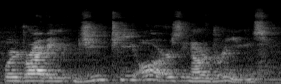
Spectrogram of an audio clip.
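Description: A man in his thirties giving a mock-serious dramatic reading in a deliberate, theatrical manner with long pauses, in a living room. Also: on the high side, expressive, a bit bright. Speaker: talent show performer. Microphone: far camera. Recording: distant camera, roomy echo, noisy background.

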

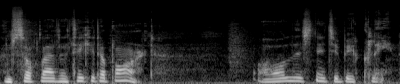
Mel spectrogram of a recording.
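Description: Gravelly-voiced man, casual repair commentary. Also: medium pitch, normal speed, warm tone. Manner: talks in short remarks while working. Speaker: host, radio repairer. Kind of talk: casual hands-on repair narration. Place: indoor workbench. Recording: noisy recording with background room noise.

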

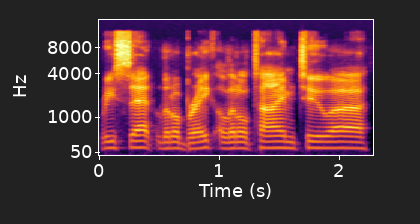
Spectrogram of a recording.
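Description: A man in his thirties chatting casually as an interview guest, thinking aloud in a halting, self-deprecating way. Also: medium pitch, completely flat delivery, a bit bright, clean tone, no echo, studio quality. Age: 30s.

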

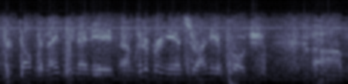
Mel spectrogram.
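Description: A man's voice: medium pitch, steady tone, a little fast. An American man working as an air traffic controller, speaking in clipped phrases over aviation radio. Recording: very noisy, muffled aviation radio.

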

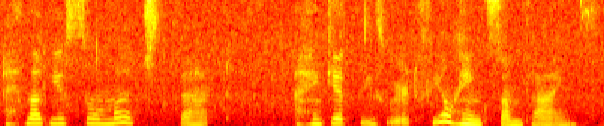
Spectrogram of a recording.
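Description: Woman acting a very high-pitched shy catgirl familiar. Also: gravelly, darkish tone, a little hiss or hum, exaggerated voice, poor audio. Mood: shy, affectionate. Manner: halting, flustered, cutesy pleading. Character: young catgirl witch's familiar, shy, flustered, devoted, clingy. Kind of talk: ASMR roleplay.

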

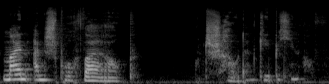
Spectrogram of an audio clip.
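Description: An actress playing a sorrowful, dutiful young woman in love in a 1950s German radio drama, pleading, solemn and breathy. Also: mid-range voice, unhurried, close to an everyday voice. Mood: sorrowful, resigned.

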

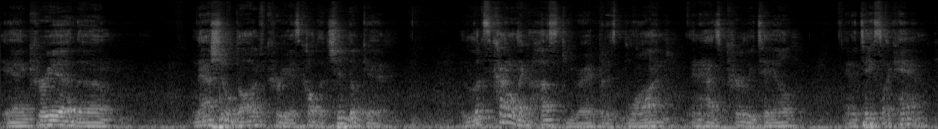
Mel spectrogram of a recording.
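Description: A young American man doing a casual stand-up set on a small club stage, with a deadpan delivery and frequent "right?" and "you know?". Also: low-pitched, brisk, background noise. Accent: General American. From United States. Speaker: stand-up comedian. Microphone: handheld mic on stand. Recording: roomy club sound from a far camera.

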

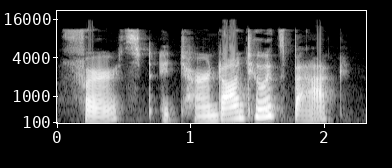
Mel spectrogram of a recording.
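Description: A woman reading a children's picture book aloud as a calm, expressive storyteller. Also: fairly low pitch, takes it slowly, creaky.

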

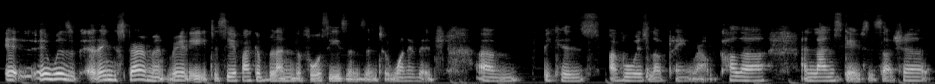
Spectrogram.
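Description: A woman's voice: fairly low pitch, steady tone, fairly quick, gravelly, warm tone, slightly rough, poor audio. A young woman from Taiwan, an illustrator chatting as a guest over a video call from home, often giggling. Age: young adult. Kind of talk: casual interview chat.

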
